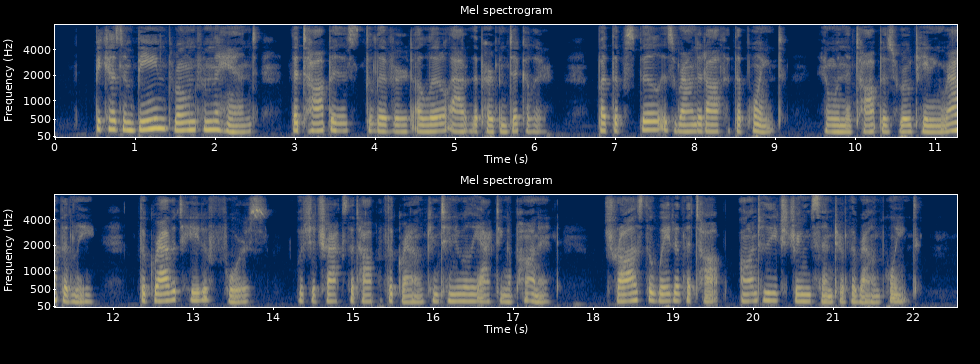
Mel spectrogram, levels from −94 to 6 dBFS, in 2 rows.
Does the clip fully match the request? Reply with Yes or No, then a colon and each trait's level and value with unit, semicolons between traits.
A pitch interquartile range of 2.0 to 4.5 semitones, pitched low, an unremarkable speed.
No: narrow, 2.4 semitones; medium, 185 Hz; average, 170 wpm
